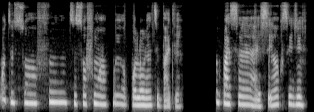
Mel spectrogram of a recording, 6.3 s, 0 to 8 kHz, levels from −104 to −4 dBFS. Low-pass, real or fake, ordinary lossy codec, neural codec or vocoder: 7.2 kHz; real; none; none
